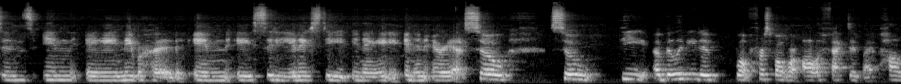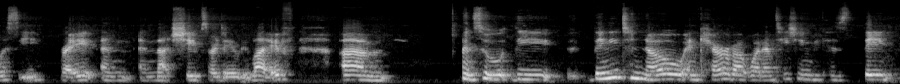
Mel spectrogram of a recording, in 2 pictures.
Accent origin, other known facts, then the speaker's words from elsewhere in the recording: Cleveland, Ohio, United States; now in Indianapolis, United States; I grew up in Cleveland or outside of Cleveland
